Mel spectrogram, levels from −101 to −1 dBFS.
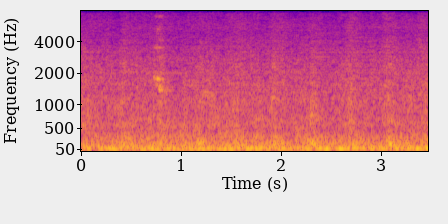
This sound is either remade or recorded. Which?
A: recorded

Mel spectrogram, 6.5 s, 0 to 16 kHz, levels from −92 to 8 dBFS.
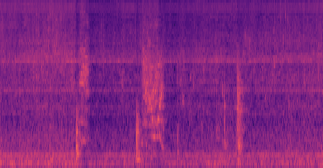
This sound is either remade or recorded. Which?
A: remade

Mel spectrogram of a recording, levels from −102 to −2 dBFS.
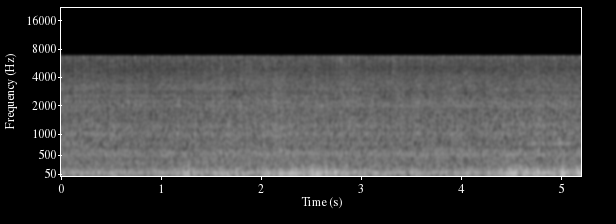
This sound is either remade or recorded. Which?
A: remade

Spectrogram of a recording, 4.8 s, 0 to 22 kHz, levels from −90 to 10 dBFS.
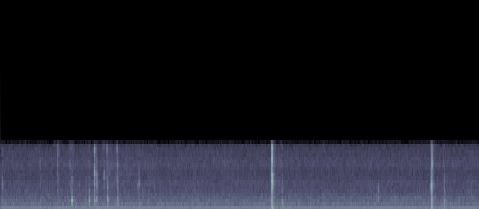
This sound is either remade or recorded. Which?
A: recorded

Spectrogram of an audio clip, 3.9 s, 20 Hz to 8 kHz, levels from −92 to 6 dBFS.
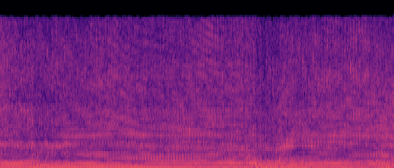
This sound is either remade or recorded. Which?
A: recorded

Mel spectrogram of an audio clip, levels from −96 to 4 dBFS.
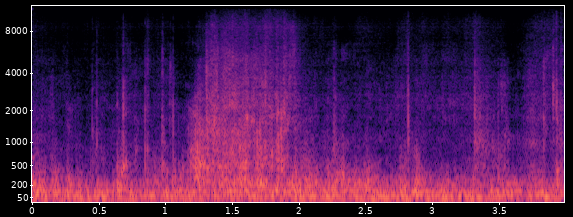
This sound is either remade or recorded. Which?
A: remade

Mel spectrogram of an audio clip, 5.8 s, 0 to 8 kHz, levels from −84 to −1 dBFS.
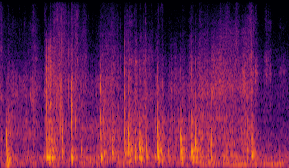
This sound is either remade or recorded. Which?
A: recorded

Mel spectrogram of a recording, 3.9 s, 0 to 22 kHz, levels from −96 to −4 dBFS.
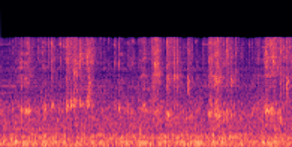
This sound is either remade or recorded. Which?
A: remade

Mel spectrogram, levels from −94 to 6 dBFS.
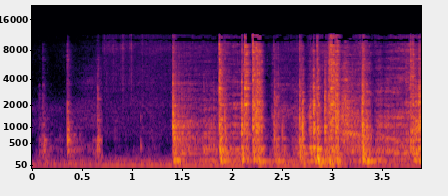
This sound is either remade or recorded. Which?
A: recorded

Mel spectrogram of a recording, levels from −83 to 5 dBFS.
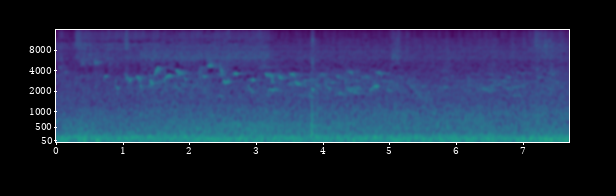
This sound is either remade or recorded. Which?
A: recorded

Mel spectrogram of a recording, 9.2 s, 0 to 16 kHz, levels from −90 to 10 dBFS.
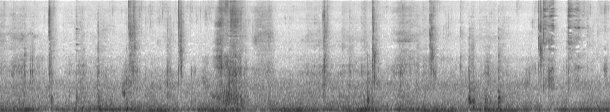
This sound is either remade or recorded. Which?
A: remade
